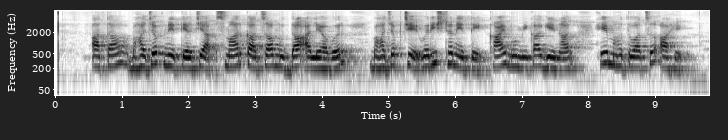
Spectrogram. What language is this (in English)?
Marathi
